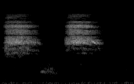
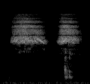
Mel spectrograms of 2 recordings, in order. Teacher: en vez de pronunciar una percusiva sonora, lo que hago es una fricativa áfona, es decir, algo como sh, sh, ápico alveolar, fricativa áfona.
